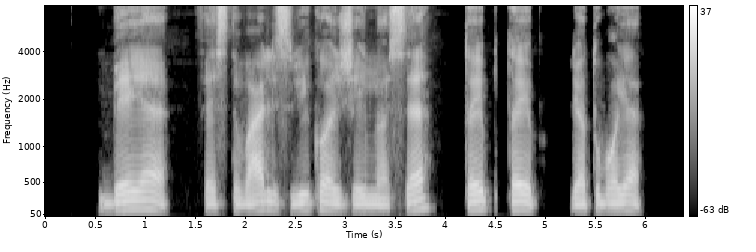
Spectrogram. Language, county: Lithuanian, Panevėžys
